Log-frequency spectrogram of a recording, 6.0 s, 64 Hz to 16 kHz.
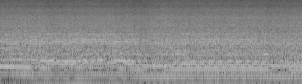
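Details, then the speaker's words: Ford 360 FE turbo V8 in F100 during cam break-in: loud, unsteady running with wandering pitch, hard to start, timing never set right, overheating; timing chain likely jumped, retarding timing, pistons likely hit valves. "It must have jump time and that's probably why this thing was so hard to get running and ran like absolute and it didn't seem like we could get the timing right at all."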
